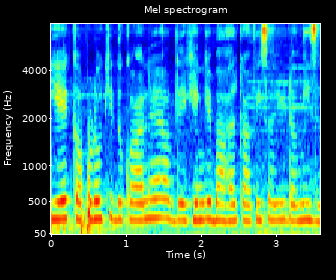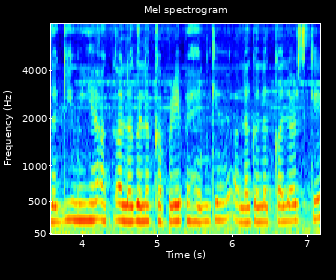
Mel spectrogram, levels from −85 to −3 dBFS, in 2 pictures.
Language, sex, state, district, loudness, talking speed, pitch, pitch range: Hindi, female, Maharashtra, Aurangabad, -21 LUFS, 215 wpm, 235 Hz, 225-245 Hz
